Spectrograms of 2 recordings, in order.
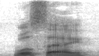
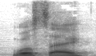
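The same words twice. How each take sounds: Both takes have the same delivery.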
